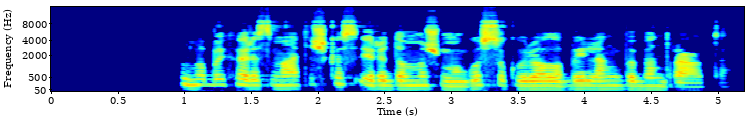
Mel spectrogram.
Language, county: Lithuanian, Vilnius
